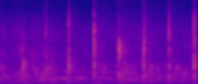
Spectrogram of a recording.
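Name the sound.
audience applause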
